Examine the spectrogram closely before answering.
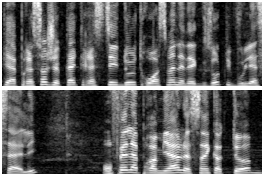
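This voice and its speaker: His voice sits high, with pitch that moves in a normal way. The recording is dry and close, without any echo. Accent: Quebec. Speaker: radio host. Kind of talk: casual chat.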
